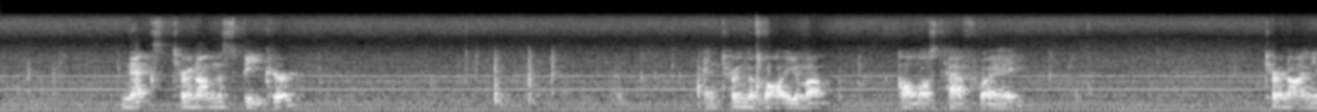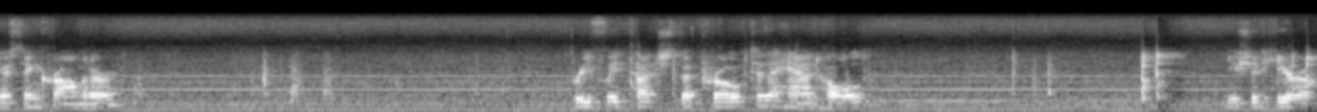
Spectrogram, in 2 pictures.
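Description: A woman speaks calmly close by, in short phrases with pauses.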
